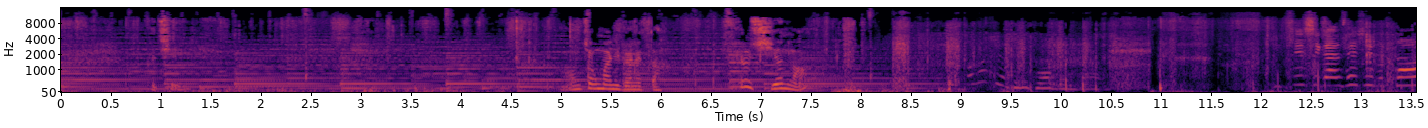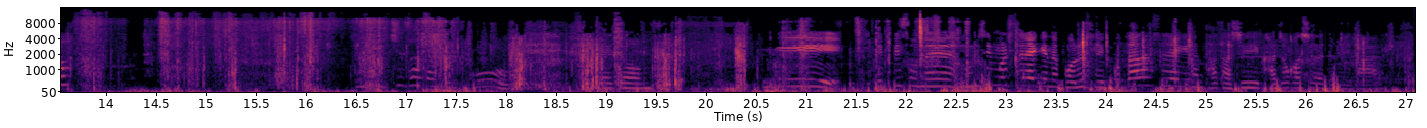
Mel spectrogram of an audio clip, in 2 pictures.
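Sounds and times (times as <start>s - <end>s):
background music: 0.0s - 9.9s.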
